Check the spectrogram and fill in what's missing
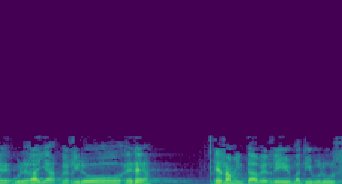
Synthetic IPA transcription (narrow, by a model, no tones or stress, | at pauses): ɣuɾe̞ɣ̞ajaβe̞riɾo̞eɾe̞ | erlament̪aβ̞e̞riβat̪iβ̞uɾus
